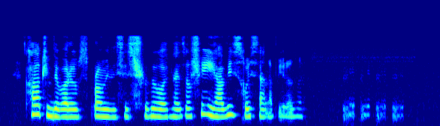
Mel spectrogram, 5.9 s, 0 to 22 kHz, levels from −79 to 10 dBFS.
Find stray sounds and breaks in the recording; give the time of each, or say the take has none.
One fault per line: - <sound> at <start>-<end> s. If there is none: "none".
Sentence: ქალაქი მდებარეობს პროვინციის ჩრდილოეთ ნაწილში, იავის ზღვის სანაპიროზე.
- laugh at 4.6-5.4 s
